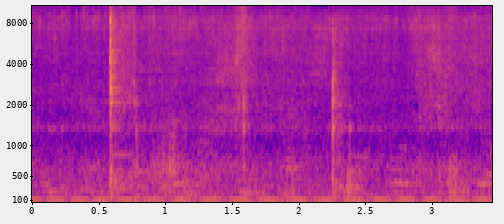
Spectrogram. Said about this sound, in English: Then we're gonna add our rice into that garlic and butter.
